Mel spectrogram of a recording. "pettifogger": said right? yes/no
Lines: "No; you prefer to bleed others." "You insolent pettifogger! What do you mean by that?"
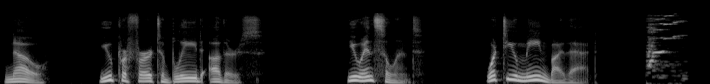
no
